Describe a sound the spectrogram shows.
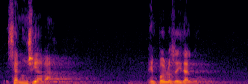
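An elderly man speaks calmly into a microphone in a reverberant room, in short phrases.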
